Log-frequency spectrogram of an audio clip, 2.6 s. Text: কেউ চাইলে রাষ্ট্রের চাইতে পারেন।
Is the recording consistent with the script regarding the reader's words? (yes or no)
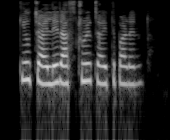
yes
